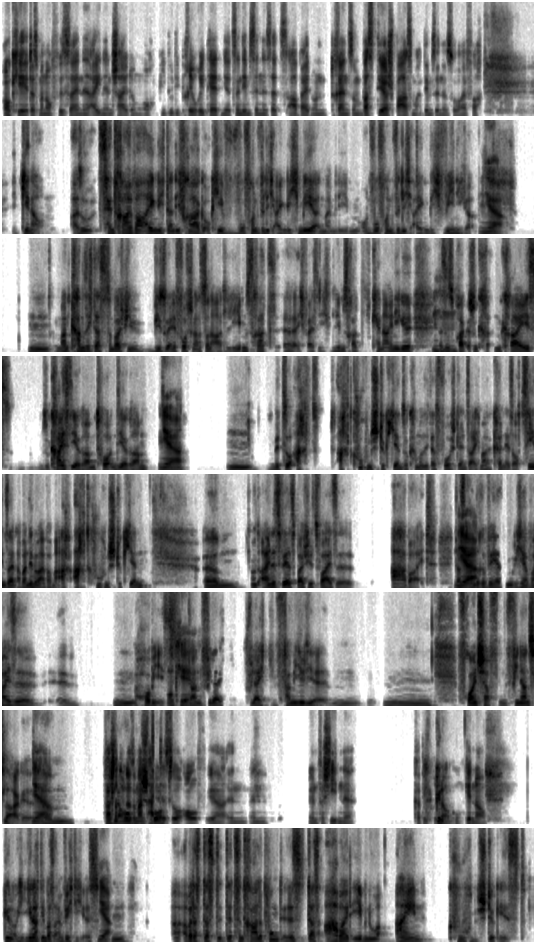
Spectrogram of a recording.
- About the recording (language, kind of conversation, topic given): German, podcast, Welche Erfahrung hat deine Prioritäten zwischen Arbeit und Leben verändert?
- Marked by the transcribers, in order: none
